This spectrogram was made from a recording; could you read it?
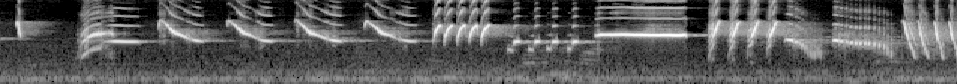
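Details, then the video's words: An old canary sings in the afternoon: repeated descending whistled notes, then fast pulsed trills, a steady pure whistle and more rapid rattling phrases, all high-pitched and loud. "Old Canary sings beautifully in the afternoon"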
